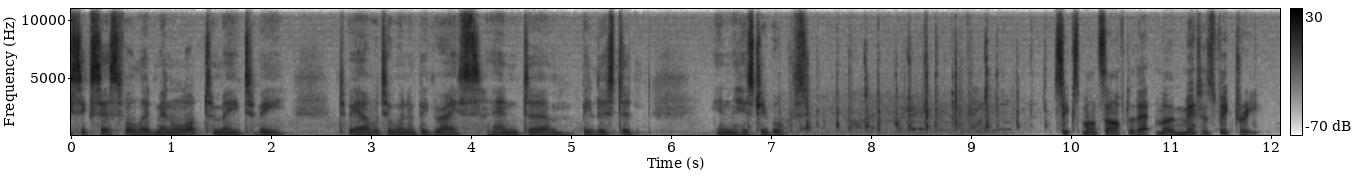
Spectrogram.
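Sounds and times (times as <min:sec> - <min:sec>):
hooves clip-clopping on pavement: 0:06.6 - 0:10.6.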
